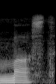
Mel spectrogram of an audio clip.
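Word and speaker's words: musth: Now if he was in something called must, which is a sexually active period where he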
